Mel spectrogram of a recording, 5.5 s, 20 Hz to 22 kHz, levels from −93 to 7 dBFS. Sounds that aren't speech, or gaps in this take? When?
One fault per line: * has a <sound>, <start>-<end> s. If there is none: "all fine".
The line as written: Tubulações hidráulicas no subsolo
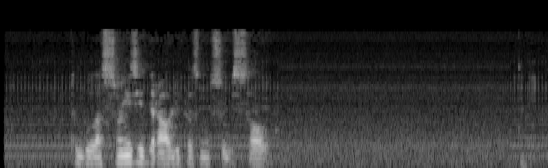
all fine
